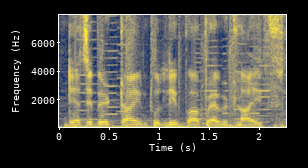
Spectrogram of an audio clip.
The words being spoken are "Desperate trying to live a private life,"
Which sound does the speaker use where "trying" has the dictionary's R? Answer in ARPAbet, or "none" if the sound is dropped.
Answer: none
